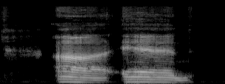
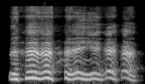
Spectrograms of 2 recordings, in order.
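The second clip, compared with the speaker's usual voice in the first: laughing yeah; 12 semitones higher, 9 dB louder than usual. Retold or imitated. Answering Lamb of God singer eagerly.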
